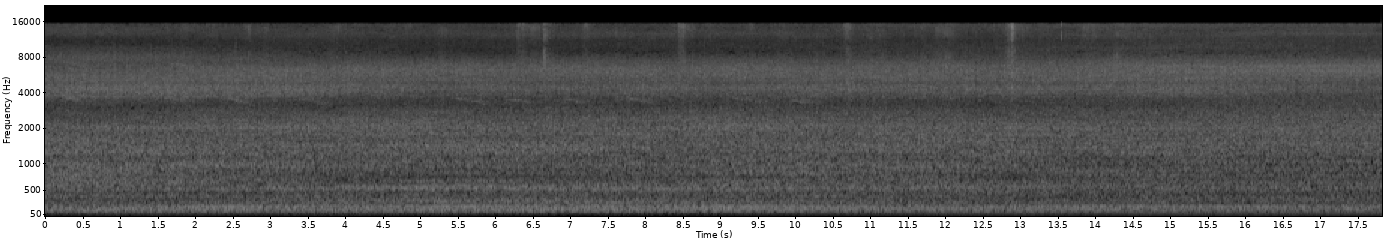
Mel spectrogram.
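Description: A 1979 Corvette Stingray's L82 350 small-block V8 idling steadily, a low, even rumble.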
